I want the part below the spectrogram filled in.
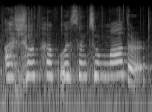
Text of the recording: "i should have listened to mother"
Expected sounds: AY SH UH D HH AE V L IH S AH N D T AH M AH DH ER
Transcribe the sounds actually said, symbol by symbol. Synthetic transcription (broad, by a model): AY SH UH D HH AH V L IH S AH N T AH M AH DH ER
